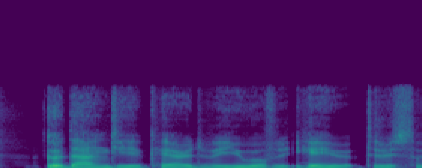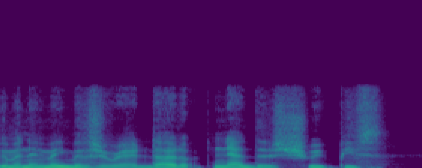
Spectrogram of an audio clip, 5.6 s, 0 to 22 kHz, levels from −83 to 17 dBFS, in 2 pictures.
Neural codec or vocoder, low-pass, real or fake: codec, 16 kHz in and 24 kHz out, 0.4 kbps, LongCat-Audio-Codec, four codebook decoder; 10.8 kHz; fake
